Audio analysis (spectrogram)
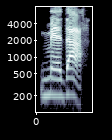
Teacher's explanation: You can just practice and say and the d sound is really like a th sound that we have in English, right? So, it's really soft. It's not a hard d like we have in English.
